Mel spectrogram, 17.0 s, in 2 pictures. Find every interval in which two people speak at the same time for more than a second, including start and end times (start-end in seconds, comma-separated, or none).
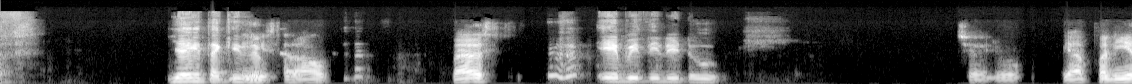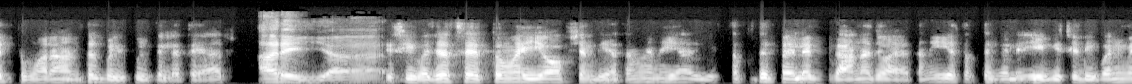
none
